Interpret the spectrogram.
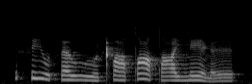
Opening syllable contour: falling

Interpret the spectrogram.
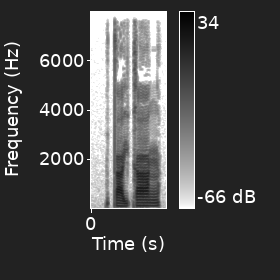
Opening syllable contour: low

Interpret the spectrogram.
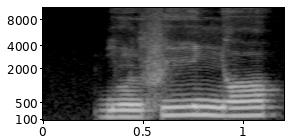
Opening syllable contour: low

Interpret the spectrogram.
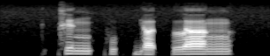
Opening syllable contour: high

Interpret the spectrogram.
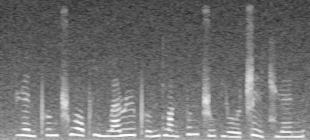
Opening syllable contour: falling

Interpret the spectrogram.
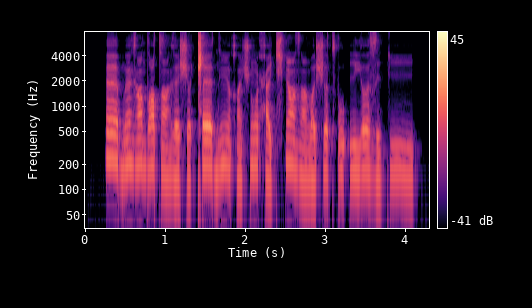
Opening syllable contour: falling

